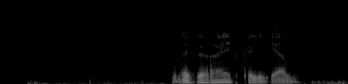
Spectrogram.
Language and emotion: Russian, neutral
